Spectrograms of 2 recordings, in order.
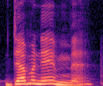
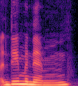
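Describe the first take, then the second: First: The word is split as demo plus nym. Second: The word is split as demon plus ym. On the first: The speaker calls it right. "Demonym, not demonym" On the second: The speaker calls it wrong. "not demonym"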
